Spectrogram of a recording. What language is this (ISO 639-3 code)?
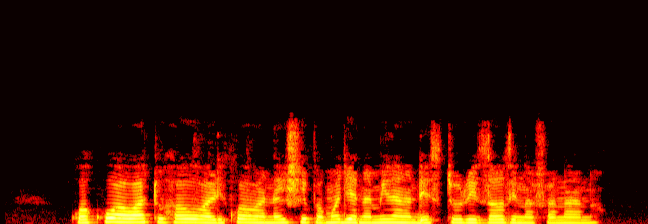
swa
